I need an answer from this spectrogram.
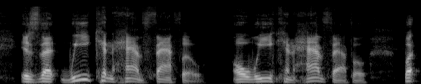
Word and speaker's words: FAFO: FAFO? FAFO? It is. FAFI? FAFO. Yeah, FAFO. Here's what I want the audience and maybe to convince other commentators of this, is that we can have FAFO.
